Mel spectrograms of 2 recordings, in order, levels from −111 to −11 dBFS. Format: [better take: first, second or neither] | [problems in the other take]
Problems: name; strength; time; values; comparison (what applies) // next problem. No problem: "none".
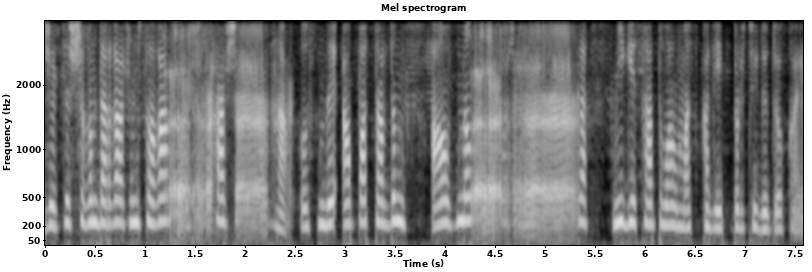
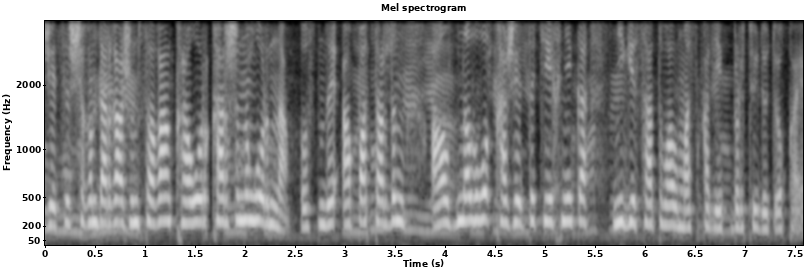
second | noise reduction (neural separator model SepFormer WHAMR!)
